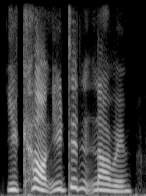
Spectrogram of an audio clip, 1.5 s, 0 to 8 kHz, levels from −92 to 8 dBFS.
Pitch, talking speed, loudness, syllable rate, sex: 260 Hz, 245 wpm, -17 LUFS, 4.8 syllables/s, female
